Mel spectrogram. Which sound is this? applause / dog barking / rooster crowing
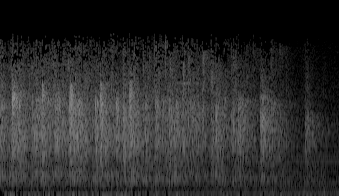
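applause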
